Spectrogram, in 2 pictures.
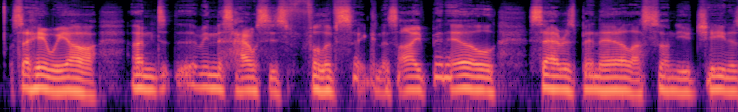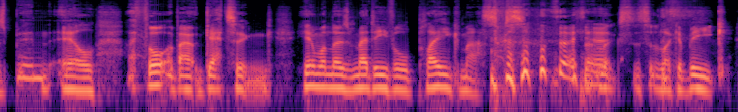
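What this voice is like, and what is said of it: Hoarse, sick-sounding voice. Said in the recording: “I'm still not much better, as you can hear from my voice... I do think this episode is going to be quite painful to listen to... Your voice is very bad.”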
